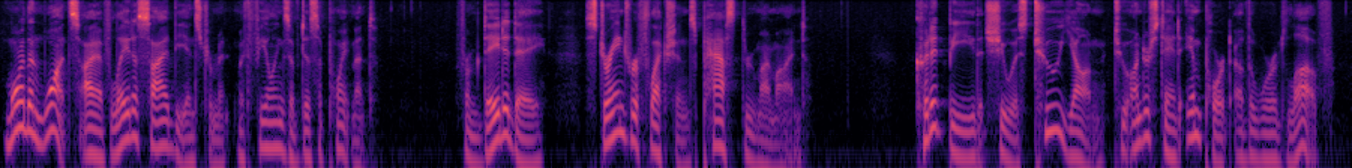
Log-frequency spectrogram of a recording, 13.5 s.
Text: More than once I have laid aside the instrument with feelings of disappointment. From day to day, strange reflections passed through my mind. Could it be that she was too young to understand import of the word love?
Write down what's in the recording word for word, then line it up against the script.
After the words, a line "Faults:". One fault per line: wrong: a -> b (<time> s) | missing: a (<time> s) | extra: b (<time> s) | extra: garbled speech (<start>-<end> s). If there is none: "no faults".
More than once I have laid aside the instrument with feelings of disappointment. From day to day, strange reflections passed through my mind. Could it be that she was too young to understand import of the word love?
Faults:
no faults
